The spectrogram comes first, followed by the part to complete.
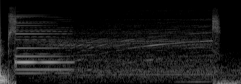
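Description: Chime-like sound effect: several bright tones sound together and ring for about half a second before fading, followed by a faint, slowly rising tone.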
